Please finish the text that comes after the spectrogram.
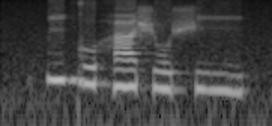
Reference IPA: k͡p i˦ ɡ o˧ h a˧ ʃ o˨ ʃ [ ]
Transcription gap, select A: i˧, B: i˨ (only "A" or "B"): B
